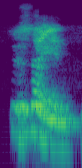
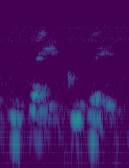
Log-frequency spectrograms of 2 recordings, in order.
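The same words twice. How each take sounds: First: Said in the usual way. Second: Breathy whispered aside, Just saying under the breath. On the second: Acted. Teasing viewers about Scouse pilots, whispered.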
